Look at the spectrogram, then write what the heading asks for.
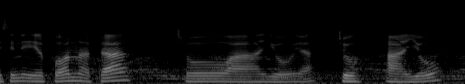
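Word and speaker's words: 좋아요: Nah, contohnya di sini Ilbon ada joayo ya, joayo bacanya ya joayo, hanya dihilangkan ya Yorobun.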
